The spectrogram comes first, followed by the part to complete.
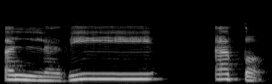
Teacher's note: फलयाबुदू रब्ब हाज़ल बैत अल्लज़ी, देखिए अल्लज़ी, ये क्या था? अल्लज़ी मद असली था, लेकिन क्योंकि हमजा इसके बाद आ गया है तो हम इसको 4 काउंट खींचेंगे।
